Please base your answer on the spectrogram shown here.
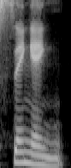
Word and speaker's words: singing: to pronounce the word singing because we don't have this nasal sound in Ukrainian this ngg and she like she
